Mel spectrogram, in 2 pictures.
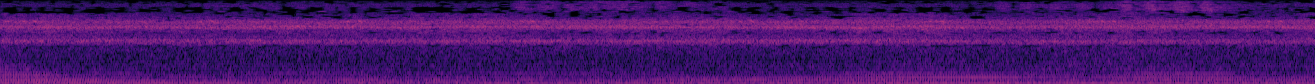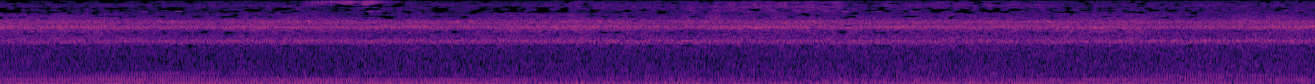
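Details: Crickets at night outdoors in nature, a steady unbroken high shrill chorus sitting in two bands that holds through the whole stretch, over a low constant hum.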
